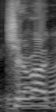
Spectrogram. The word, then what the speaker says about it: Chirag: to the point where I would say my name was Chirag but uh no one knew what I was like I said I was like Chirac the French president and the teachers would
